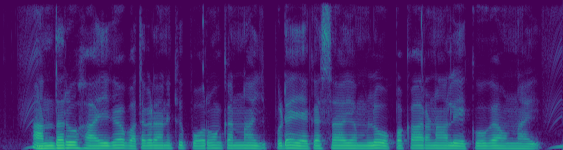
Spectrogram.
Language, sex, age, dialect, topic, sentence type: Telugu, male, 18-24, Utterandhra, agriculture, statement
